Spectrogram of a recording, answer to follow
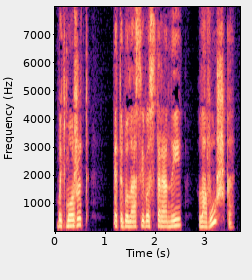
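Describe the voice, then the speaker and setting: A woman reading a first-person diary aloud in a calm, measured storytelling manner. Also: lowish voice, no echo, studio quality. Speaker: audiobook reader.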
